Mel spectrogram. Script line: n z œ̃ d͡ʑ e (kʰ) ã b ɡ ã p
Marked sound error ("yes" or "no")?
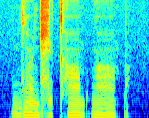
no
